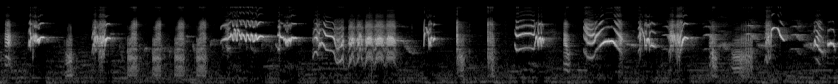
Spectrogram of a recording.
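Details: Caged Javan myna, a very noisy bird used as a master recording for training cage birds, pouring out a fast, varied stream of harsh chatters, sharp clicks, buzzy rattles and bright rising and falling whistles with barely a pause.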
